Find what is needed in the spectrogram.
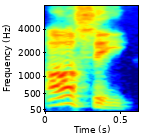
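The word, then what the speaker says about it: Arcee: new characters thrown in we get RC which is a really bad English pronunciation but it's a r CE the first female Transformer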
